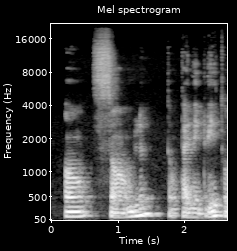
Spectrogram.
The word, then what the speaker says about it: ensemble: Aqui, ensemble, não é? Mas o problema aqui é que ele é precedido de uma outra vogal, I. Então aí, por conta dessa precedência, o som não é mais pronunciado como on, mas como an.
